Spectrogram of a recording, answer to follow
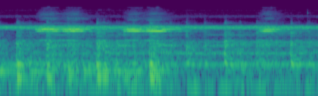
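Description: Two short high-pitched beeps over a steady high whine, with faint even ticking beneath.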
